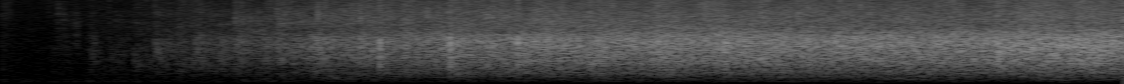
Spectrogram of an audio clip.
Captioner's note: applause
